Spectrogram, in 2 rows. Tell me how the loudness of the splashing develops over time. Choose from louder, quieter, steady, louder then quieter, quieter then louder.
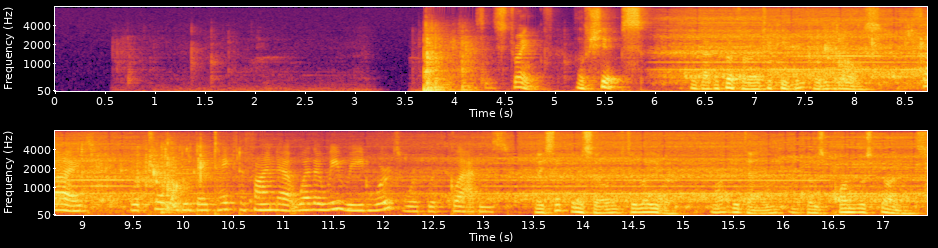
quieter then louder.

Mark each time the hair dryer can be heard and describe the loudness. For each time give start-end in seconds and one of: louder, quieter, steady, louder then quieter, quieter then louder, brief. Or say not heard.
6.0-17.4 quieter then louder.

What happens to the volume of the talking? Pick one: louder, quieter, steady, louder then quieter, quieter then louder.
steady.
